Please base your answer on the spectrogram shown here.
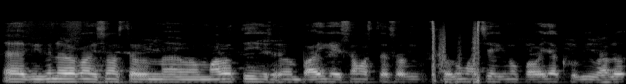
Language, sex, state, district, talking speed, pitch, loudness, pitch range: Bengali, male, West Bengal, North 24 Parganas, 170 wpm, 125 Hz, -26 LUFS, 120-130 Hz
